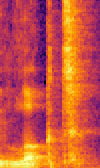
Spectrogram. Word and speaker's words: looked: To pronounce it, we say looked, looked, looked.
